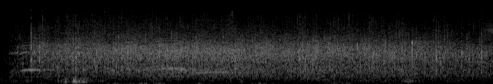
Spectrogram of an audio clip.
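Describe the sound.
A church audience applauds a speaker being welcomed, with dense, steady clapping that holds at an even level for about five seconds.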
